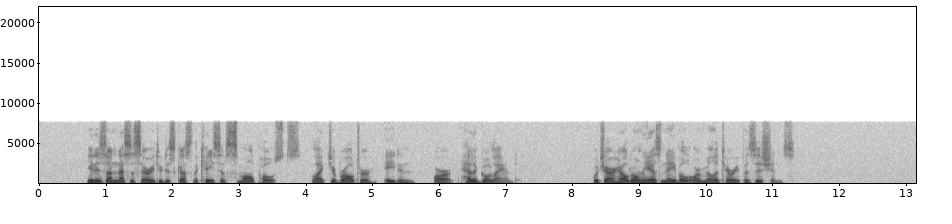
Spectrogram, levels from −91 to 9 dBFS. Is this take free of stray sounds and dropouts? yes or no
yes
